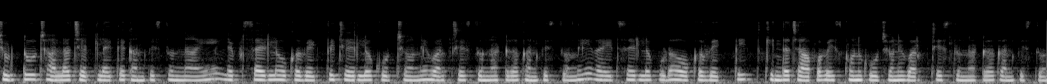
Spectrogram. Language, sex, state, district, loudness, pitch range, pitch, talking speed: Telugu, female, Andhra Pradesh, Anantapur, -16 LUFS, 195-205 Hz, 200 Hz, 160 wpm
